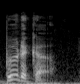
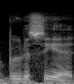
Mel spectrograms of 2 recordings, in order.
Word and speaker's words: Boudica: do one last run as Boudica, or Boudicca, depending on how old you are and who taught you how to say it. But I say Boudica, of the Celts.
